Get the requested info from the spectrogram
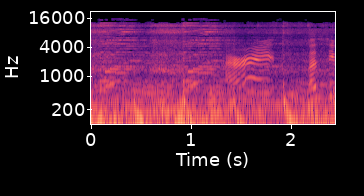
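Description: Slot machine's free-games bonus music with a low beat about twice a second. Near the end, warbling sound effects rise and fall in pitch as fireball symbols land on the reels.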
